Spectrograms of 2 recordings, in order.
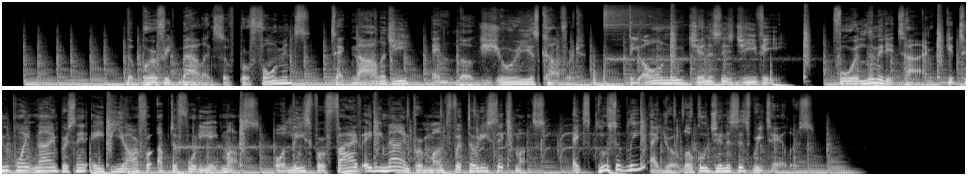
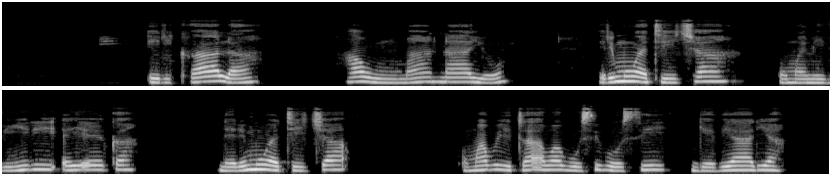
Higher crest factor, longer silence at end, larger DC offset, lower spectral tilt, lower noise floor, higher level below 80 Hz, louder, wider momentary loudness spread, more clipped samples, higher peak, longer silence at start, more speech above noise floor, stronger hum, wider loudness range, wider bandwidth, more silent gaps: about the same, 12 dB vs 16 dB; first, 1.05 s vs 0.45 s; neither; about the same, -6 dB/octave vs -5 dB/octave; second, -42 dBFS vs under -90 dBFS; first, -24 dBFS vs -64 dBFS; about the same, -13 LUFS vs -15 LUFS; second, 9 LU vs 13 LU; neither; about the same, 0 dBFS vs 0 dBFS; second, 0.2 s vs 1 s; second, 30 dB vs over 76 dB; neither; about the same, 2 LU vs 3 LU; first, 19.5 kHz vs 9.6 kHz; second, none vs 10.22-10.26 s, 10.38-10.42 s, 12.59-12.64 s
